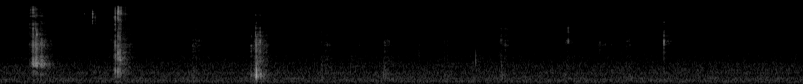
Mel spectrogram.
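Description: Biting into and chewing a crunchy peanut butter icebox cookie with chopped nuts: three loud crunches in the first few seconds, then softer, sparser crunches as it is chewed.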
